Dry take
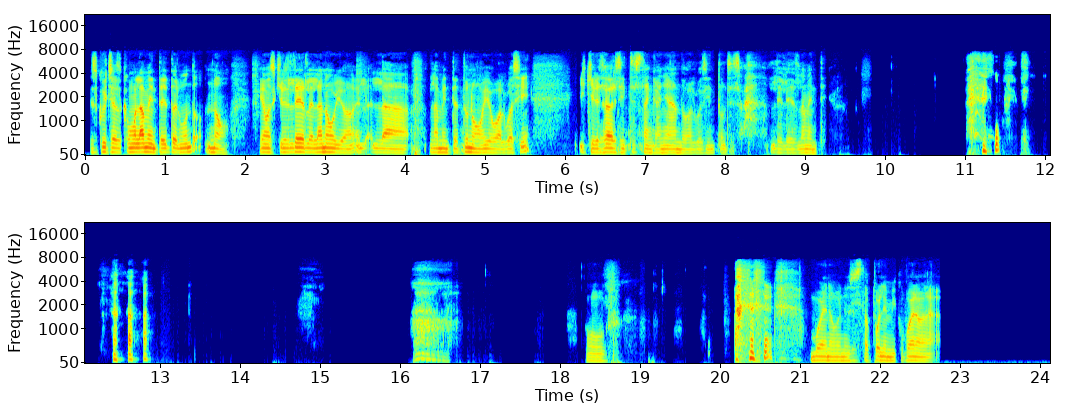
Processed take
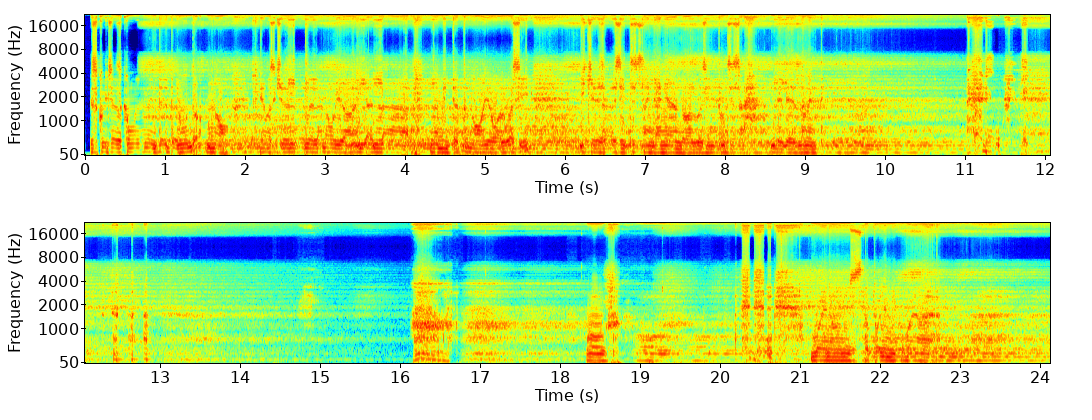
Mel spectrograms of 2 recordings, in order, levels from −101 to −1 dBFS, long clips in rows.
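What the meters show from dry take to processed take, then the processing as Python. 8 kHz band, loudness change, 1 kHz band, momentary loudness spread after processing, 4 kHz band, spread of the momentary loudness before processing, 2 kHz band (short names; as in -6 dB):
n/a, +16.5 dB, +15.5 dB, 14 LU, +18.5 dB, 17 LU, +15.5 dB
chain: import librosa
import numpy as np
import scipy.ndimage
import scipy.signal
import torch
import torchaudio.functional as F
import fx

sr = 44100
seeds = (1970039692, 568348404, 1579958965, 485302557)

p1 = fx.low_shelf(x, sr, hz=100.0, db=-7.0)
p2 = p1 + 0.58 * np.pad(p1, (int(2.7 * sr / 1000.0), 0))[:len(p1)]
p3 = fx.over_compress(p2, sr, threshold_db=-30.0, ratio=-0.5)
p4 = p3 + fx.echo_diffused(p3, sr, ms=773, feedback_pct=50, wet_db=-9, dry=0)
p5 = (np.kron(scipy.signal.resample_poly(p4, 1, 2), np.eye(2)[0]) * 2)[:len(p4)]
p6 = fx.fold_sine(p5, sr, drive_db=18, ceiling_db=-4.5)
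p7 = p5 + (p6 * librosa.db_to_amplitude(-5.0))
y = p7 * librosa.db_to_amplitude(3.5)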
